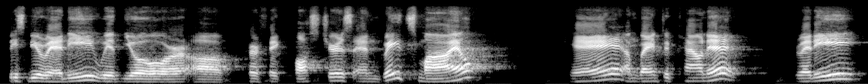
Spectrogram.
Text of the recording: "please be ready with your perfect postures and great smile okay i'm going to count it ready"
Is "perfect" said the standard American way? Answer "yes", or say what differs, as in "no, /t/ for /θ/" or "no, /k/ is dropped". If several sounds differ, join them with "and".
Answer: yes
